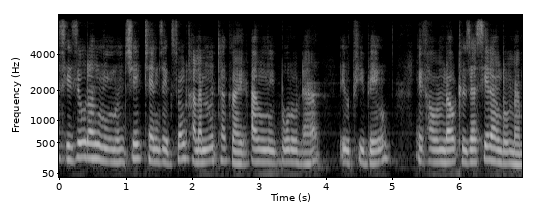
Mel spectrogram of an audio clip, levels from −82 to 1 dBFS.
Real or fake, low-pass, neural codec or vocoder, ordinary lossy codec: fake; 7.2 kHz; codec, 24 kHz, 1 kbps, SNAC; none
